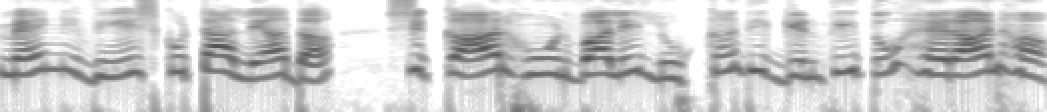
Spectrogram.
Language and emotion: Punjabi, surprised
